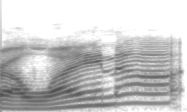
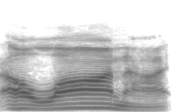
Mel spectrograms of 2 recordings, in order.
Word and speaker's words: Alaina: is it alana or elena like i because i don't i never want to butcher people's names sure so um my first name is pronounced elena elena okay so it's not alana it's elena yeah hard eye on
